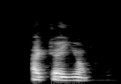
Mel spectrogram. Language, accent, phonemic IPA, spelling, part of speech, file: French, Canada, /a.kœ.jɔ̃/, accueillons, verb, LL-Q150 (fra)-accueillons.wav
- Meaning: inflection of accueillir: 1. first-person plural present indicative 2. first-person plural imperative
